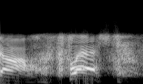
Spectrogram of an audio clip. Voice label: blinded, professional epic; vo; Counter Strike Model Pack; CS:GO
